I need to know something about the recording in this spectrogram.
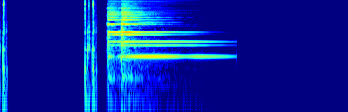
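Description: Subscribe-button animation sound effect: a short click at the start and a quick double click about a second in, then a bright bell ding that rings and fades out over about a second and a half.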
